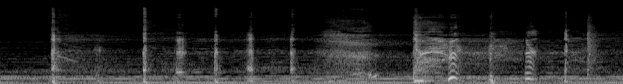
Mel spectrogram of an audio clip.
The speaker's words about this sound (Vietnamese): và cả tiếng bố của hai ông ấy đang ho khổ khổ vọng lại.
